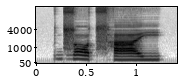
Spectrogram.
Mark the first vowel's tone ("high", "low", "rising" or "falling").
falling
